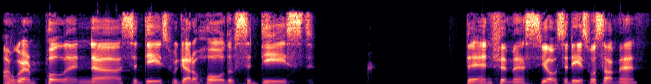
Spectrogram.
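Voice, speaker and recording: A man casting a strategy game tournament, chatting with a co-caster and interviewing a player, with frequent drawn-out fillers. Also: fairly high pitch, fairly even intonation, pushed and bright, no room sound. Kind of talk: live game commentary and interview.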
